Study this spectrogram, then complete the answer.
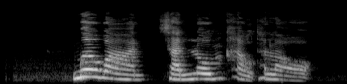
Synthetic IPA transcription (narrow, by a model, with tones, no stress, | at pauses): mɯ˥˩ɐwaː˧nt͡ɕʰa˦˥nlo˦˥mkʰa˨˩wt̪ʰa˧lɔː˨˩k̚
